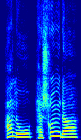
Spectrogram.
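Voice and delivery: hailing a neighbour; calling out. A narrator's reading. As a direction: call out for him, voice lifted. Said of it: "rief Emily".

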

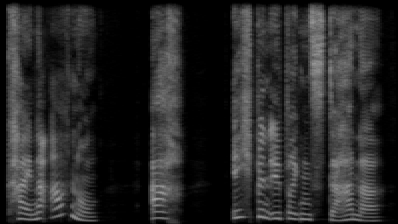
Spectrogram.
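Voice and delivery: high squirrel voice, friendly; lightly voiced high squirrel; little squirrel. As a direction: introduce yourself as the small squirrel. Squirrel introduces herself.

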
